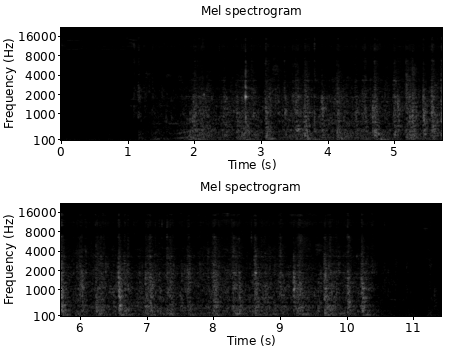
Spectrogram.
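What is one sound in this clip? Wet laundry sloshes and tumbles in a washing machine drum.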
